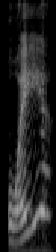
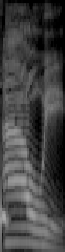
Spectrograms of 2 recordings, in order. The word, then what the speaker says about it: Aoi: I mean, I'm definitely giving it a little more of an American pronunciation. I'm saying like owie, but it's close. Owie.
